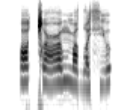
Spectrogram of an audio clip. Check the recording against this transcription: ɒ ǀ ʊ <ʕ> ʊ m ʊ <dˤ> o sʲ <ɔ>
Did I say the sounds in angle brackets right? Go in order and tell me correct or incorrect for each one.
correct, correct, incorrect

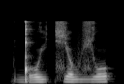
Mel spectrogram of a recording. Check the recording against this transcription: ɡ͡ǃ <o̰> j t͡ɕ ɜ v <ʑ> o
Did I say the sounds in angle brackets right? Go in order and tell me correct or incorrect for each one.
incorrect, correct

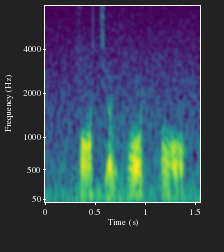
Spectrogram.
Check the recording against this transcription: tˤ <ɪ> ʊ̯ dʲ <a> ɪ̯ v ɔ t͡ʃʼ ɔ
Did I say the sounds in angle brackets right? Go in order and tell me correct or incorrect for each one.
correct, incorrect

